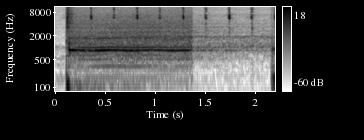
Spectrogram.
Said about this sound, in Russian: Ненароком я услышал, как тикает бомба.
